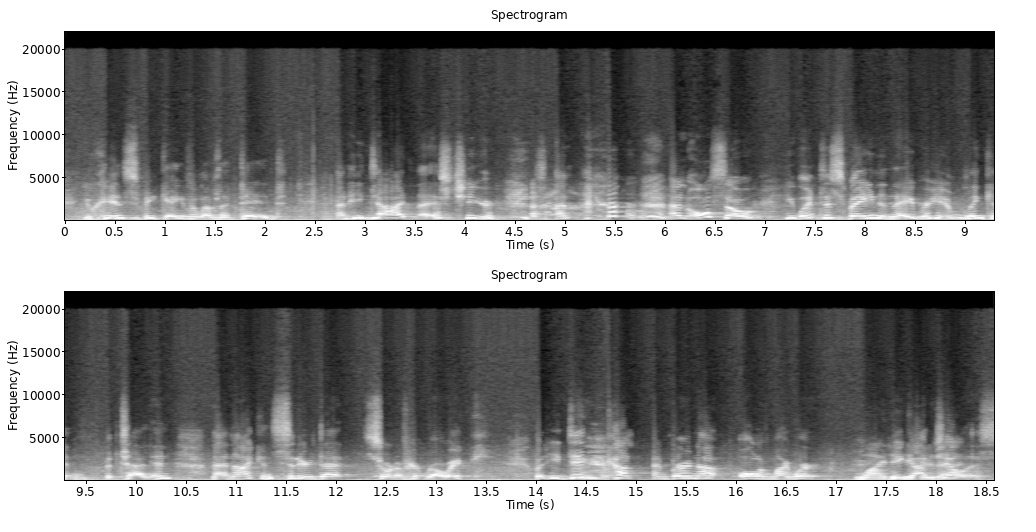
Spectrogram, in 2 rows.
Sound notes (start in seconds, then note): 4.4 laughs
